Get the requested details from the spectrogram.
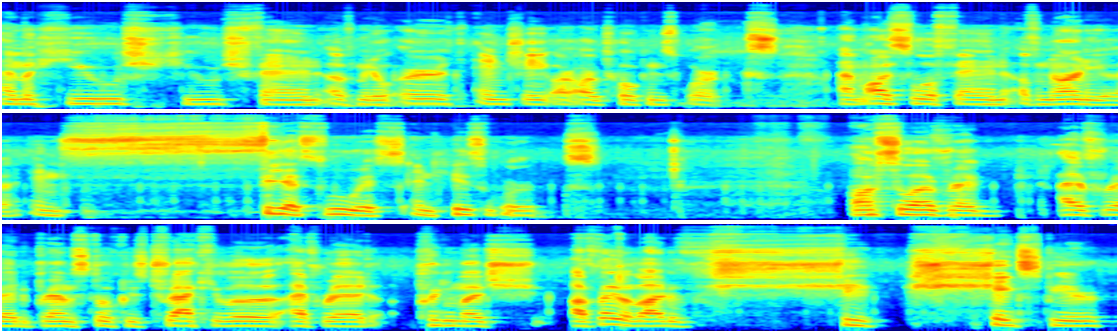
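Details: Self-reported speech impediment he says he cannot help, in a streamer; stuttering-type speech disfluency.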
